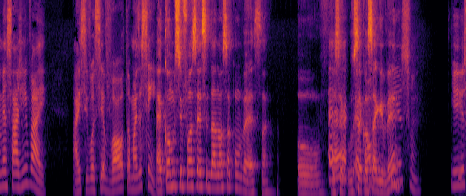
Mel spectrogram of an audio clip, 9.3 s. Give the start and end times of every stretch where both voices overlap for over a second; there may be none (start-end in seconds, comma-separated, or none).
6.5-8.1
